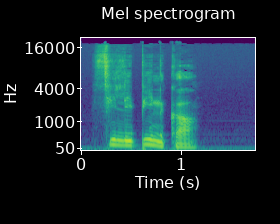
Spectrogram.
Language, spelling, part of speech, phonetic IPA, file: Polish, Filipinka, noun, [ˌfʲilʲiˈpʲĩnka], Pl-Filipinka.ogg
